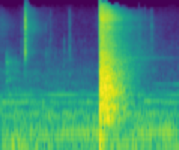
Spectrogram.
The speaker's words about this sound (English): now I'm going to fire the same distance from the microphone and I'm going to make it a contact shot. So I've got the pistol pressed against a rag, a pistol pressed against a rag in my hand just to contain the, the muzzle blast.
